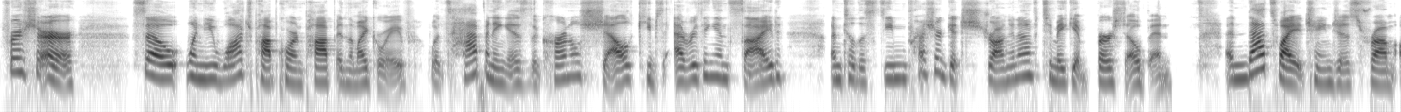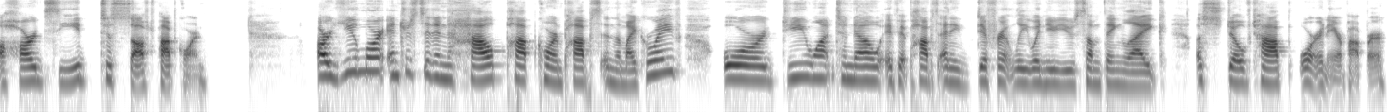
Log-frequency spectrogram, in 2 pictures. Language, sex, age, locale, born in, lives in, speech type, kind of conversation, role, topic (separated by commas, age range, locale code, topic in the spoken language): English, female, 35-39, en-US, United States, United States, read, expert-assistant, expert, How can you make perfect popcorn at home?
